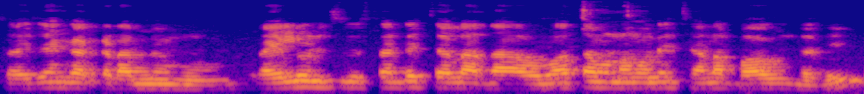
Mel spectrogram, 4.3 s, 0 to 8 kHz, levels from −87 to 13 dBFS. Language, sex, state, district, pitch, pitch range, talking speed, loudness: Telugu, male, Andhra Pradesh, Anantapur, 130 Hz, 120-140 Hz, 140 wpm, -16 LUFS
